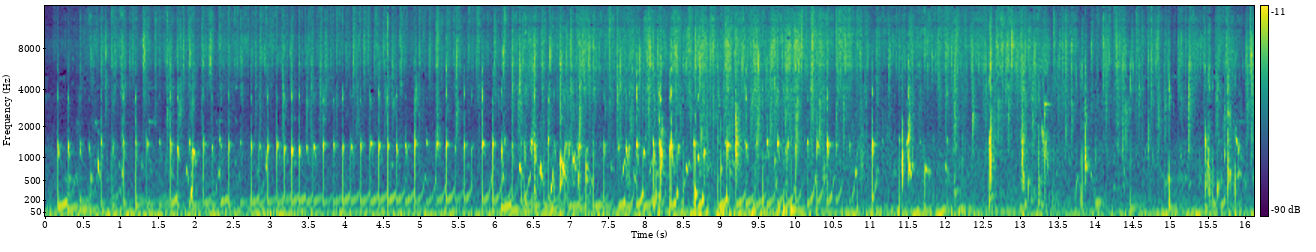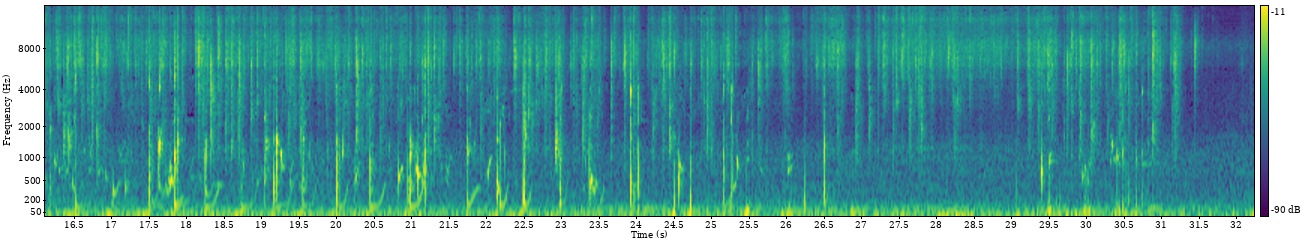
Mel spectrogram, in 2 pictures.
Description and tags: Liquid Gurgle Pour Splash FF209
Liquid pour, gurgle, sloshy, on concrete, glug, light splashing, steady
concrete, glug, Liquid, pour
